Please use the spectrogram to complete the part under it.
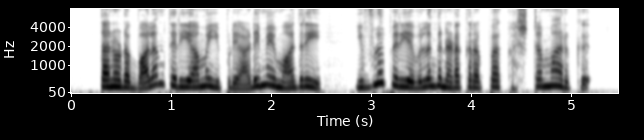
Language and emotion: Tamil, sad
